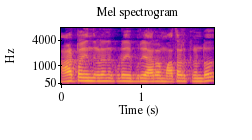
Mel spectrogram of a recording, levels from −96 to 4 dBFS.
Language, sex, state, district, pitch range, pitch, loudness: Kannada, male, Karnataka, Mysore, 160-170 Hz, 165 Hz, -17 LUFS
